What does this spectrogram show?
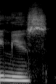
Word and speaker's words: emu: The Emus. Just pausing one second here on the pronunciation of the word emu. It is as I'm saying it emu, If you're Australian, you're probably like Lucy.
